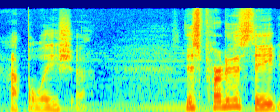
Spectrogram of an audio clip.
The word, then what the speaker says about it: Appalachia: state is part of Appalachia or Appalachia. The pronunciation really depends on where you live, but most Ohioans say Appalachia.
